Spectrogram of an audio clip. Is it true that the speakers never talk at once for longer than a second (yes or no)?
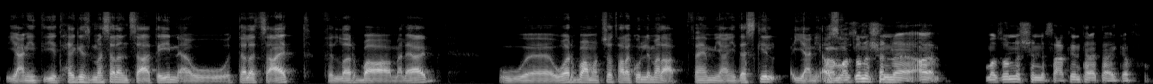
yes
